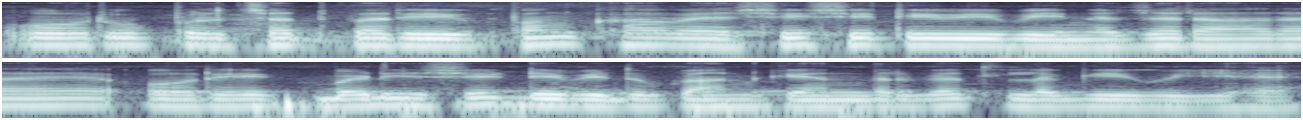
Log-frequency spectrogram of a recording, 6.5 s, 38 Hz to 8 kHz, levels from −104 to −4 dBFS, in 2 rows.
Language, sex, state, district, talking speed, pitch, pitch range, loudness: Hindi, male, Rajasthan, Bikaner, 220 wpm, 120 Hz, 115-130 Hz, -16 LUFS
